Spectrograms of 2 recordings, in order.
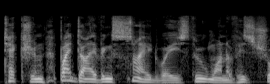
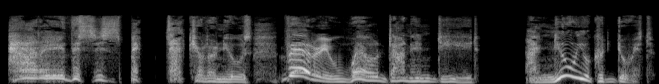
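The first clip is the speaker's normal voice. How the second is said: delighted Dumbledore; 2 semitones higher than usual. Acted. Dumbledore to Harry who got the memory, delighted. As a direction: savour the good news slowly and proudly.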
